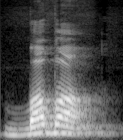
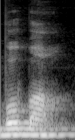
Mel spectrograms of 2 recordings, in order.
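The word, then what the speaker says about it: baba: بابا مفخم جدا، في لهجة البحر الأسود يقولون بوبا بوبا، يعني تصبح هذه قريبة من الواو، لكن اللهجة في يعني الرسمية في إسطنبول بابا بابا مفخم طبعا.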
